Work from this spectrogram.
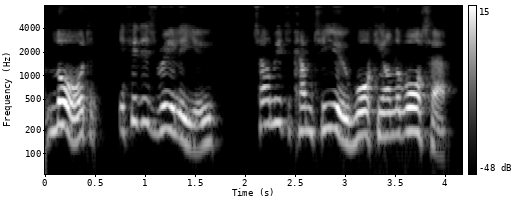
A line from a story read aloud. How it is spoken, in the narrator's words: Peter called out to him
